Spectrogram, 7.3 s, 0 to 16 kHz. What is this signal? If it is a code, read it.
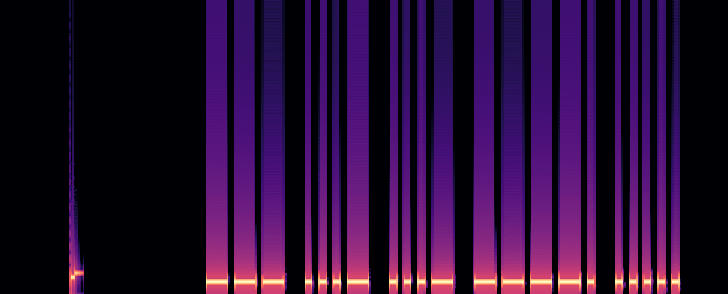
Morse code, heard as a keyed tone, about 17 wpm, 700 Hz. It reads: OVV95
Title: Code Groups - 5 Letter:Numbers - 17wpm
